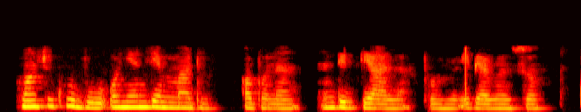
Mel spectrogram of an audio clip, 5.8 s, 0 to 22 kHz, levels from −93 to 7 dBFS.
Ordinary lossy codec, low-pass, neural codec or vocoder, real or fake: AAC, 16 kbps; 7.2 kHz; none; real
